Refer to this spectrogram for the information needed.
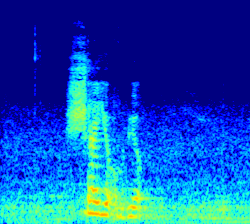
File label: How are you doing, Tlacochahuaya Zapotec; (Spanish) Cómo está usted?; xa yu'biu?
